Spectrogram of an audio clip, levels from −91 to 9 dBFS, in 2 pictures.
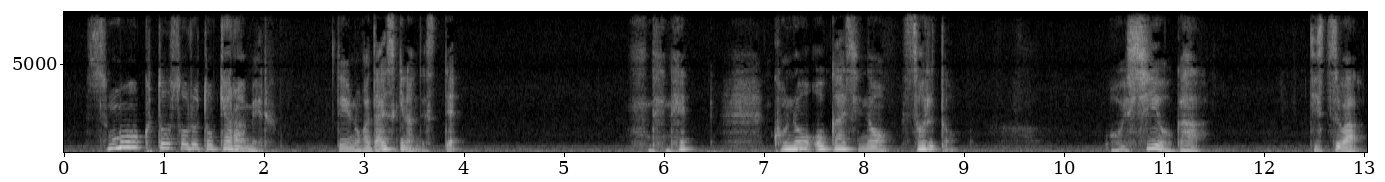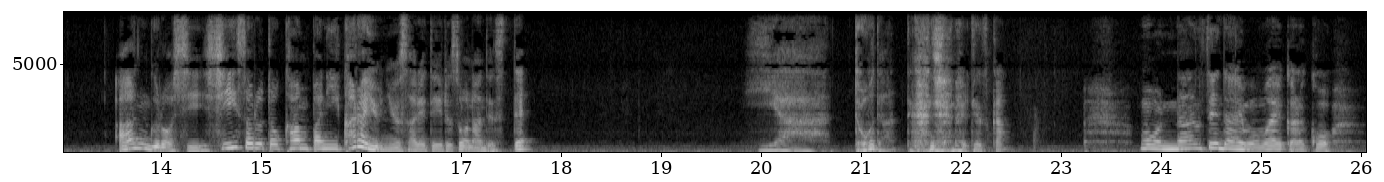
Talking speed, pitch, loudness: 240 characters per minute, 130 Hz, -26 LUFS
